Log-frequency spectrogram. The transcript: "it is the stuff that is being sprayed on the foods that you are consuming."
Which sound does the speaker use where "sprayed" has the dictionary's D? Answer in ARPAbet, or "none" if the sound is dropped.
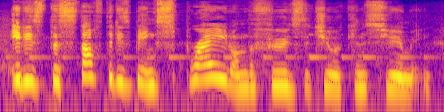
D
